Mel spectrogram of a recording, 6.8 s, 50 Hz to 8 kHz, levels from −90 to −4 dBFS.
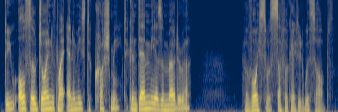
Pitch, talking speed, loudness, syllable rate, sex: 125 Hz, 195 wpm, -20 LUFS, 6.0 syllables/s, male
